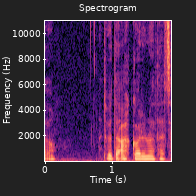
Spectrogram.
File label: "agor", Welsh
